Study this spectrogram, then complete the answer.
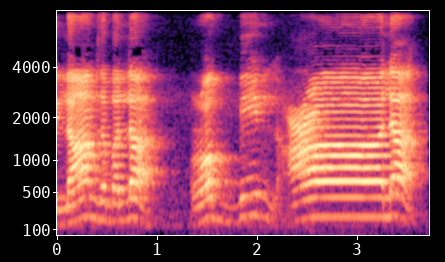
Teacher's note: لام کے اوپر زبر ہے، منہ اور آواز کھول کے پڑھیں گے، اور اس کو لمبا کر کے نہیں پڑھیں گے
